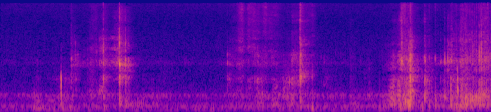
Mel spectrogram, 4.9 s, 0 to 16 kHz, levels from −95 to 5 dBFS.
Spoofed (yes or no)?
no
